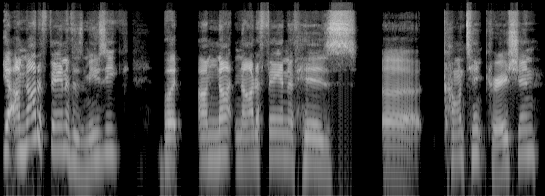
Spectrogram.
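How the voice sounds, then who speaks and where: A man's voice: high-pitched, unhurried, pushed and bright, smooth, dry recording, studio quality. A man from the American South, hosting a casual livestream podcast chat, rambling and repeating himself as he talks to his viewers. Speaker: podcast host.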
